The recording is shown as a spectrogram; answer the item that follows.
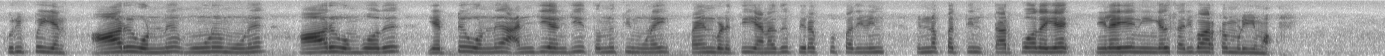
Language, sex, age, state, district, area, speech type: Tamil, male, 30-45, Tamil Nadu, Mayiladuthurai, rural, read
